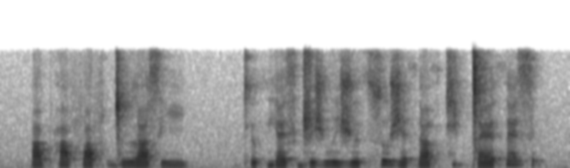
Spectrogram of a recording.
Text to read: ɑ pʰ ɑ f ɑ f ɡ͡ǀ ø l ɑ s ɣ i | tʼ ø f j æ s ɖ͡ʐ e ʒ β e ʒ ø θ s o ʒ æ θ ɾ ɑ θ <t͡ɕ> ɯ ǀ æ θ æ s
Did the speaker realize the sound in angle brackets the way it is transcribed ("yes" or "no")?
yes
